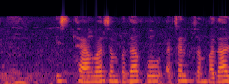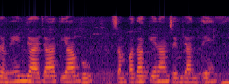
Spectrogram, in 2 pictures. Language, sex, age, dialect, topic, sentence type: Hindi, female, 18-24, Marwari Dhudhari, banking, statement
